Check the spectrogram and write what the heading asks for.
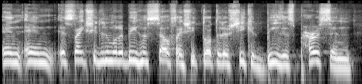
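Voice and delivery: usual speaking voice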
